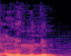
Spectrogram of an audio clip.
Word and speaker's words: aluminum: Yeah, I need steel and then aluminium. Also, when you're on the research... Or like the Americans say, aluminum.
